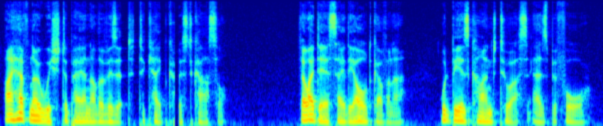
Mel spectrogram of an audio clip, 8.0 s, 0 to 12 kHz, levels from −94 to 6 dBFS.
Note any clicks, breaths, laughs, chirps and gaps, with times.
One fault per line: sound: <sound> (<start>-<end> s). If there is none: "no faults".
sound: dropout (2.3-2.4 s)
